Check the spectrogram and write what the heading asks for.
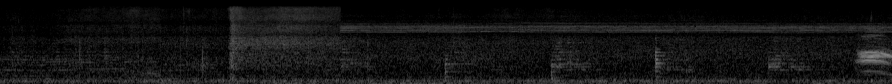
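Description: Prawns hissing as they fry on a hot tawa, with a sudden louder rush of hissing about two seconds in that settles into a steady high hiss.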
